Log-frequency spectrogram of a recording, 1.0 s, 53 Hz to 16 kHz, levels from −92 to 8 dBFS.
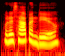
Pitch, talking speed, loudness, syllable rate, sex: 220 Hz, 305 wpm, -17 LUFS, 7.8 syllables/s, female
